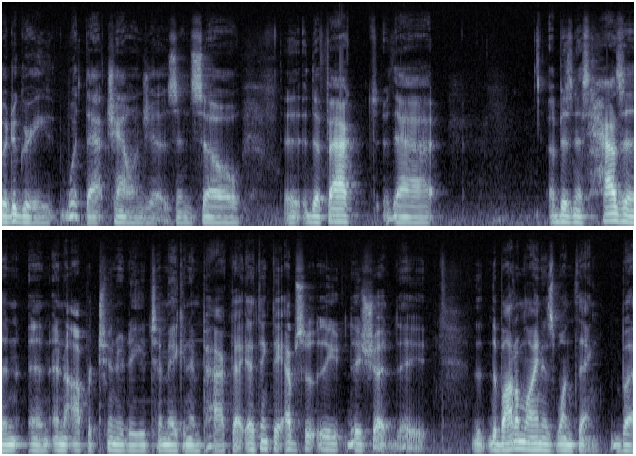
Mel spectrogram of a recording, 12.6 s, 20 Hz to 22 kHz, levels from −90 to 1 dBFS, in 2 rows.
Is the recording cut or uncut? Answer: uncut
